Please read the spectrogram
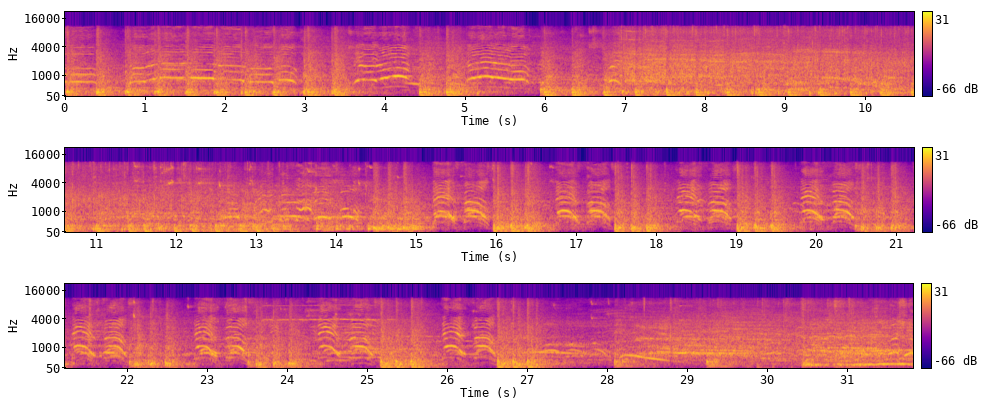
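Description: Arena sound at a basketball game: the ball bouncing on the hardwood floor, with regular dribbles about once a second in the second half, over arena music and the voices of the crowd.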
